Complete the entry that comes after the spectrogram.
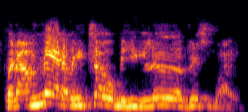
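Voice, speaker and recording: A woman's voice: a little high, moderate pace, a bit bright, muffled recording. An older woman speaking in a blunt, profane, emphatic casual monologue.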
